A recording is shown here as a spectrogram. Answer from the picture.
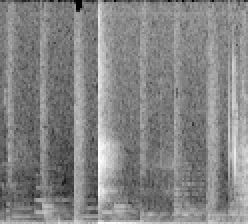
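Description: A single finger snap about a second in, sharp and loud, over soft background music.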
